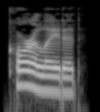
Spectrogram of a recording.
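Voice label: "correlated", British English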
